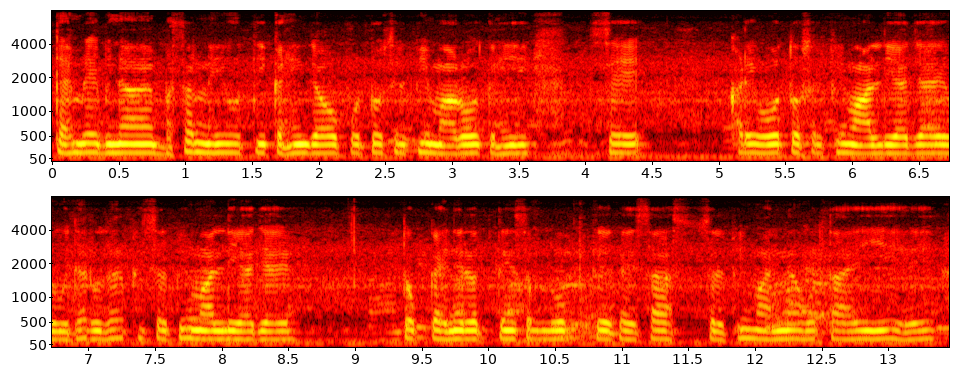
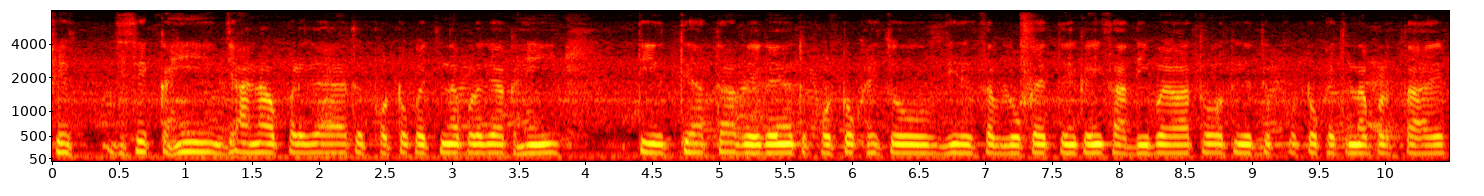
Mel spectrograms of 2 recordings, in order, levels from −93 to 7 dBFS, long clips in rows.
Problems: constant background noise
